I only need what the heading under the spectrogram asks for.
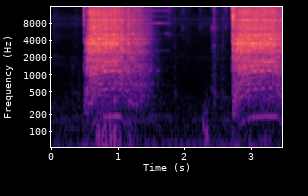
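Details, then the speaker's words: Honda Beat FI scooter, crank no start: two one-second bursts of starter whirr, engine never fires. No spark at the coil and no injector spray while cranking, so the ECU has failed and needs replacing. "Nah, sama juga ya teman-teman, injektor pun tidak menyemburkan minyak dan koil pun tidak mengeluarkan api. Jadi positif untuk di bagian motor ini ECU-nya sudah rusak."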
